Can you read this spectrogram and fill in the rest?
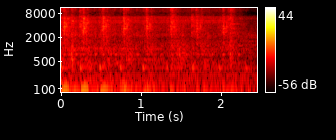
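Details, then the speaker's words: Classic car V8 started on pure ether, then hooked to gas: low, lumpy idle stumbling and surging like gasping once the ether burns off; fuel starvation, so much gas was used it wasn't sucking any more up. "so as my partner and Prime pointed out I've used so much gas messing around I wasn't sucking any more up"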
